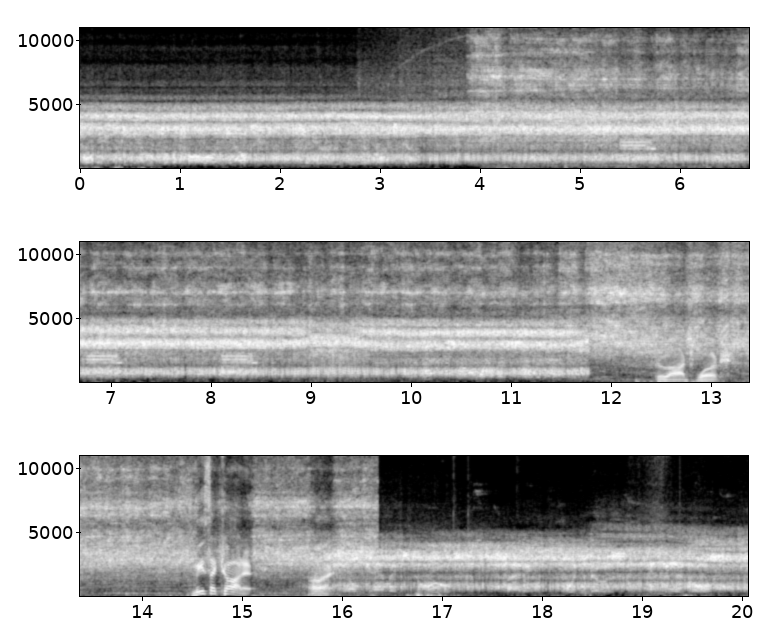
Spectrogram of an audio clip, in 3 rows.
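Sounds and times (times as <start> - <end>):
radio static hiss: 0.0 - 13.5, 14.5 - 20.0
two-tone data bursts: 2.7 - 16.5.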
